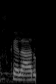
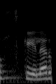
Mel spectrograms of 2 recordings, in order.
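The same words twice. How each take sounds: First: स्केलर with a long "aa", "skay-LAAR"; स्केलर ending in an open, long "-laar"; long-vowel pronunciation. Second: स्केलर with a short second vowel, "SKAY-ler"; स्केलर ending in a quick "-ler"; short-vowel pronunciation. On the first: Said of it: "कुछ लोग स्केलर बोलते हैं". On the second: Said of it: "कुछ लोग इसको स्केलर बोलते हैं". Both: Shown as a demonstration.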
